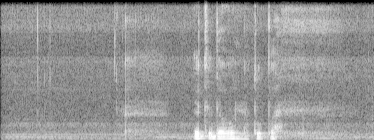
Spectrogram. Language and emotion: Russian, neutral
